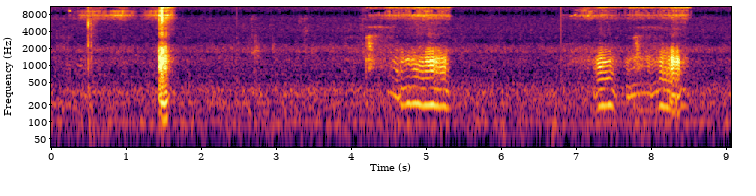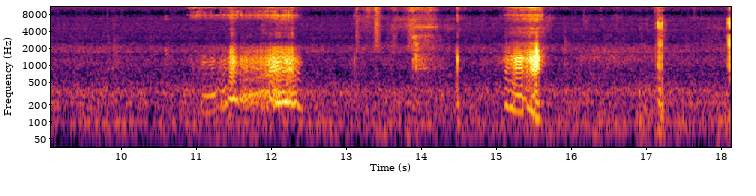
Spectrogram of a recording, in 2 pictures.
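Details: Chihuahua asleep, snoring in slow, uneven breaths roughly every three to four seconds; each snore has a wavering, fluttering rasp that swells and fades, with faint soft clicks between.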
